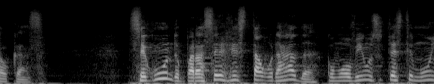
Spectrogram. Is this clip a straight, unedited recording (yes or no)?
yes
